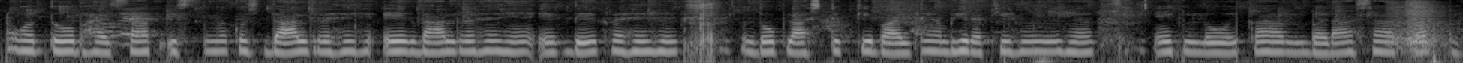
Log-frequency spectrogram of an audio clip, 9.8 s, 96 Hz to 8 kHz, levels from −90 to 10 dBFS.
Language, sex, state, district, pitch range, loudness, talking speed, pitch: Hindi, female, Goa, North and South Goa, 210-220 Hz, -35 LUFS, 190 wpm, 215 Hz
